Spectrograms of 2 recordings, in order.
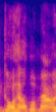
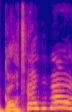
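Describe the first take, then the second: First: Higher, louder first command; urgent call. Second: Very high, insistent repeated order; exasperated yell. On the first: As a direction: tell him firmly to go help. First take of the order. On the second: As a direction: shout it at him, fed up. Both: Retold or imitated.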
